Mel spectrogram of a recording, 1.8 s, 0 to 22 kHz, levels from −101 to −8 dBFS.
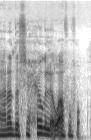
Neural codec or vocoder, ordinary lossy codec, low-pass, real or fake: none; none; none; real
